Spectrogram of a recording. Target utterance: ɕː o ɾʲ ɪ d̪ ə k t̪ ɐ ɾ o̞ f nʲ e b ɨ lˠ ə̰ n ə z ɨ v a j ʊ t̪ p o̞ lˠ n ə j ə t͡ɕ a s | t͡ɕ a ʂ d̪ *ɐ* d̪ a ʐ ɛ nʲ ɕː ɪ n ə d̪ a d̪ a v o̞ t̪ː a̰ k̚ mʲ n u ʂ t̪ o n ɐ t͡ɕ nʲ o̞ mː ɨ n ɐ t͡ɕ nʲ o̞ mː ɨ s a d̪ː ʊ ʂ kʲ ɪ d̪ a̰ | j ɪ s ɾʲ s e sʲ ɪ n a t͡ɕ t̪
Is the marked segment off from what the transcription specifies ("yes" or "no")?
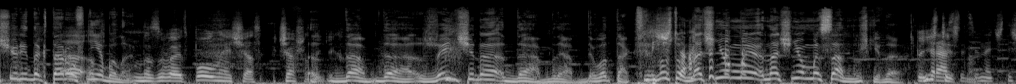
yes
